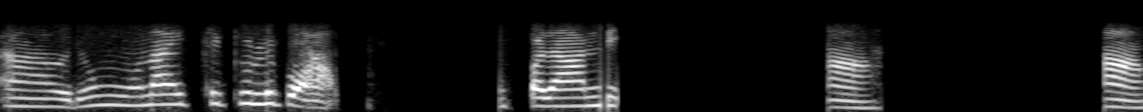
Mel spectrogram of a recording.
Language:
Malayalam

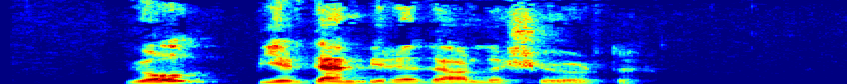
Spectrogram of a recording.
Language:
Turkish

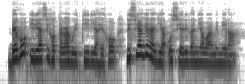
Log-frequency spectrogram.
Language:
Kikuyu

